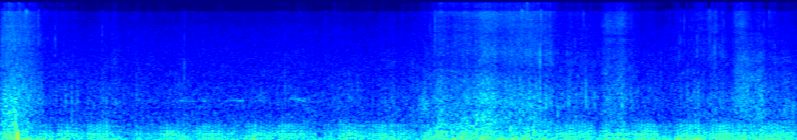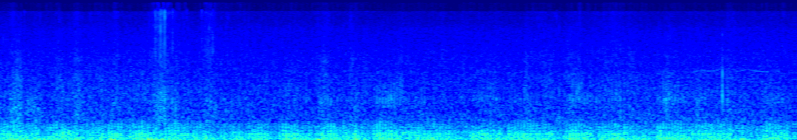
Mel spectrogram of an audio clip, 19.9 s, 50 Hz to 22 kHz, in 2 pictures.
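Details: Domestic cat purring at 6 a.m. in a home shared by a female Scottish Fold and a female Munchkin: a steady low rumbling drone with faint pulsing, broken by several sharp broadband rustles and brushing noises.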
